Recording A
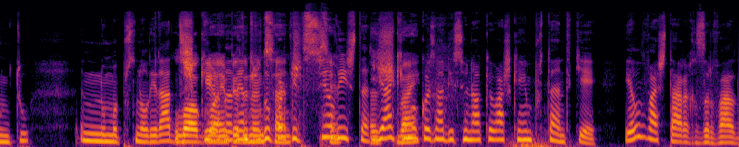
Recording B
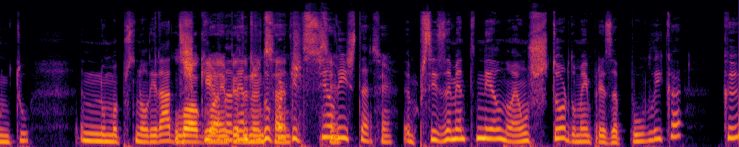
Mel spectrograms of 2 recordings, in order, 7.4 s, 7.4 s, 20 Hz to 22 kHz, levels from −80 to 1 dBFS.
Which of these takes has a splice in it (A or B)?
A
